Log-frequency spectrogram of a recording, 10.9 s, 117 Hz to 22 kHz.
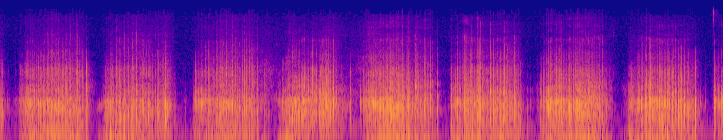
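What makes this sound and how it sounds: Long nails and fingertips scratch and rub the dotted textured surface of a hollow, light blue silicone oven mitt held up close. The sound comes as eight steady bursts of dense, rumbling scratching with a low hum around 420 Hz, each separated by a short pause.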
